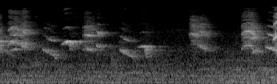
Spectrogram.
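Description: Cockatiels at a bird farm give several sharp, scratchy squawks and chirps in irregular bursts, fairly close, with no voices.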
